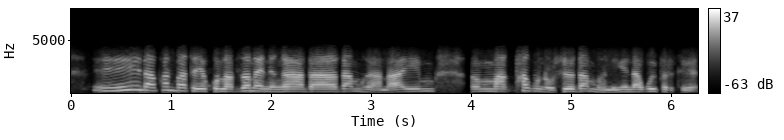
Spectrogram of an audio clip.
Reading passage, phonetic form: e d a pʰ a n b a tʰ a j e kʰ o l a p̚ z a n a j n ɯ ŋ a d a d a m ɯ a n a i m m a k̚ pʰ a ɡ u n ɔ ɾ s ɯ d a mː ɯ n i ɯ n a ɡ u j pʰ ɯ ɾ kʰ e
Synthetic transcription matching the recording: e d a pʰ a n b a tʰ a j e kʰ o l a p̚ z a n a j n ɯ ŋ a d a d a m ɯ a n a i m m a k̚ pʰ a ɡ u n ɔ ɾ s ɯ d a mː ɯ n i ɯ n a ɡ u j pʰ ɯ ɾ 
